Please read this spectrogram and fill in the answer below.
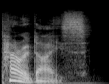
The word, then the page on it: paradise: British English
